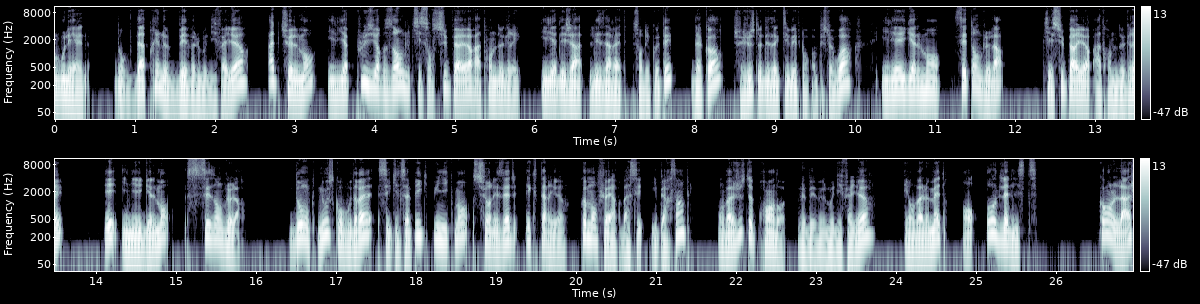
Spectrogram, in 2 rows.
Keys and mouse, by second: 9.4-20.0 middle drag, 20.0 click, 20.2-22.6 middle drag, 22.6-26.5 drag, 26.5-26.9 middle drag.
